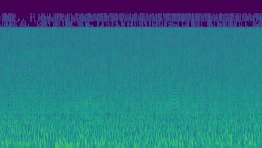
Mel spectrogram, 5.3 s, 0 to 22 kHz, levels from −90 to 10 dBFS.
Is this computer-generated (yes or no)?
yes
